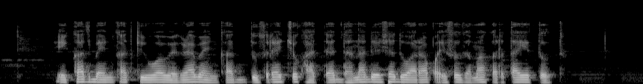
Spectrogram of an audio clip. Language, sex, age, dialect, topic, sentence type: Marathi, male, 56-60, Southern Konkan, banking, statement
